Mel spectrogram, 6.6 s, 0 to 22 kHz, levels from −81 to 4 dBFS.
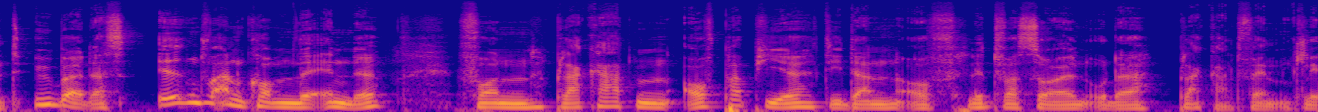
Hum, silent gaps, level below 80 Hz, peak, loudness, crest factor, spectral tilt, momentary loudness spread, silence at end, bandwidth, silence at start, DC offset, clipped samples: none; none; -40 dBFS; -8 dBFS; -23 LUFS; 14 dB; -6 dB/octave; 9 LU; 0 s; over 20 kHz; 0 s; under 0.1%; under 0.1%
